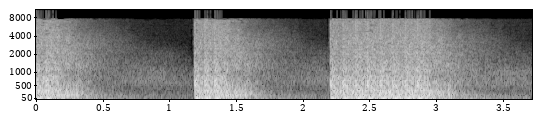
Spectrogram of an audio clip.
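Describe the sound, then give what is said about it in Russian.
Automatic rifle gunfire in three loud bursts, each starting with a sharp attack and fading into a decaying roar, with the last burst lasting longest. “Я взял автомат и добавил огня.”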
